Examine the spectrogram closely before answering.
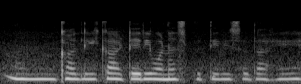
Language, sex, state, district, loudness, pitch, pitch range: Marathi, female, Maharashtra, Pune, -22 LUFS, 245 Hz, 240-250 Hz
